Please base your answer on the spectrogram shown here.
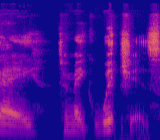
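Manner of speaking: ordinary delivery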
